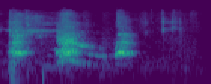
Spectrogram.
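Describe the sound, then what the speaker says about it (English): Several sharp dog barks in a short burst, three loud close yaps in quick succession followed by a fainter, smaller one, in an otherwise quiet indoor room. "Sorry, my dogs are gonna bark."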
